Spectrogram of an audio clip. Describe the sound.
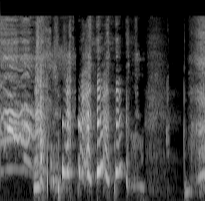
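A person does a short, drawn-out vocal meow imitation of the comic character Catman, followed by a burst of quick chatter and light laughter from other voices.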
